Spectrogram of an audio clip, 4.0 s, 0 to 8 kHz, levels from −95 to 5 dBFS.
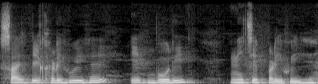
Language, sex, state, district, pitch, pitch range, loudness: Hindi, male, Uttar Pradesh, Lalitpur, 155 Hz, 150-175 Hz, -17 LUFS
